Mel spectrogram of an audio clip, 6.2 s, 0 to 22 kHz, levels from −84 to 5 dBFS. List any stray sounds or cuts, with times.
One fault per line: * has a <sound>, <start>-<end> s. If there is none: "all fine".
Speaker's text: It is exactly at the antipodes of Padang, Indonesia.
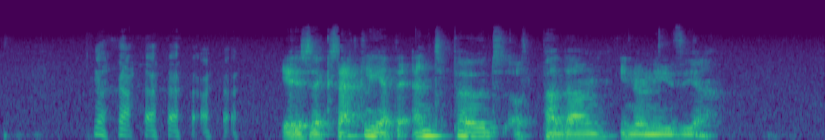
* has a laugh, 0.7-1.8 s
